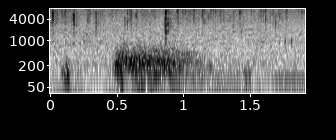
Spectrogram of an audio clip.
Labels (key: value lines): label: biophony, growl
recorder: SoundTrap 500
